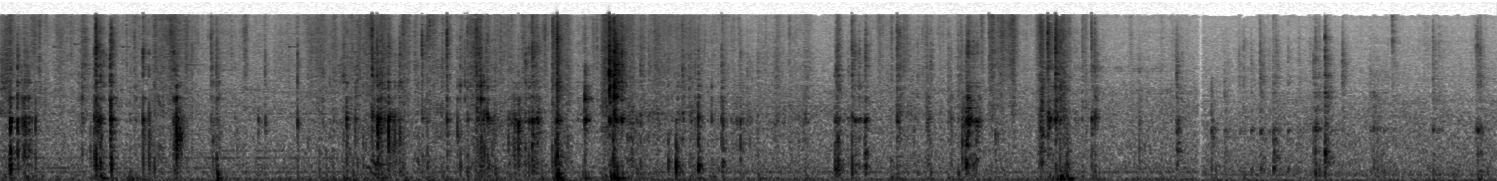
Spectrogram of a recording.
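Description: Two small dogs scuffle and play, their paws padding and claws scratching.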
